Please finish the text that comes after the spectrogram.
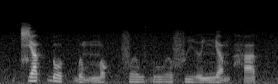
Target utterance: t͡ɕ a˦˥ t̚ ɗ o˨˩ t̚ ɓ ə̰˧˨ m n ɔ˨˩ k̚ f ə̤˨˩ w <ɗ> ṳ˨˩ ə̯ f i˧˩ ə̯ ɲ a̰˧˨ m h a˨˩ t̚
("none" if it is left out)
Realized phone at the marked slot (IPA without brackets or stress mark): ɗ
